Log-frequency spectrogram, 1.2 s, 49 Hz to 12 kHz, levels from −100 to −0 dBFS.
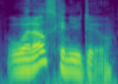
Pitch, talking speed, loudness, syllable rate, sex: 130 Hz, 255 wpm, -16 LUFS, 5.8 syllables/s, male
